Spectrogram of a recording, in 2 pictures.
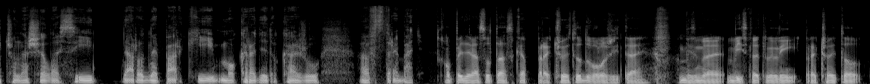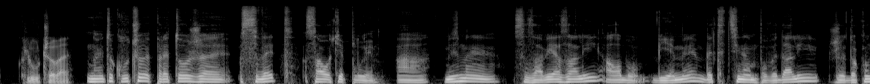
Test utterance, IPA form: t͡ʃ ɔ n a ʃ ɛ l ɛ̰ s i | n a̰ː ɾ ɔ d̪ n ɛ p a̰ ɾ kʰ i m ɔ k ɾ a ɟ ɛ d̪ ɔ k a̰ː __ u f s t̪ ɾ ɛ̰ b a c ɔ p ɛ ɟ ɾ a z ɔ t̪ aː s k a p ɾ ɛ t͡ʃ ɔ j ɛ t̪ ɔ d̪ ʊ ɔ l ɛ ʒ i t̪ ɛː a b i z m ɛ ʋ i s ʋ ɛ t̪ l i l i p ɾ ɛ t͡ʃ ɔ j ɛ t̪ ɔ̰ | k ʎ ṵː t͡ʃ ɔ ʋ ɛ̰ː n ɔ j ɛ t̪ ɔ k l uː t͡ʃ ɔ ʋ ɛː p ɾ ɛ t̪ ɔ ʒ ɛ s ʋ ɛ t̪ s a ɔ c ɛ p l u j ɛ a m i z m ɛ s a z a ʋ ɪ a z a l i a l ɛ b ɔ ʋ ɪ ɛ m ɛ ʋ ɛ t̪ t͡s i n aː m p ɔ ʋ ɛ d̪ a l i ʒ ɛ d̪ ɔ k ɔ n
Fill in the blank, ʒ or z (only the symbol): ʒ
